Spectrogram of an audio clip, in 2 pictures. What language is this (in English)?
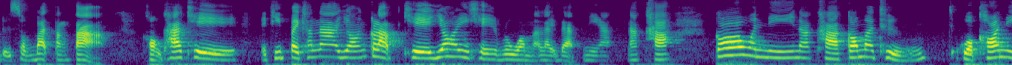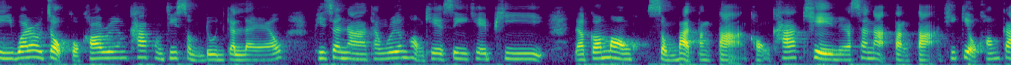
Thai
